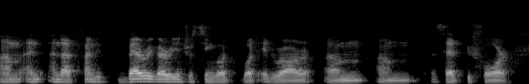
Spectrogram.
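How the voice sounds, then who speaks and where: Over a quiet background, a speaker with a German accent keeps a fairly even intonation at a moderate pace. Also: man. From Germany. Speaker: banking industry panelist. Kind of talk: panel discussion. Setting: online video call. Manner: halting, many repetitions and fillers.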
